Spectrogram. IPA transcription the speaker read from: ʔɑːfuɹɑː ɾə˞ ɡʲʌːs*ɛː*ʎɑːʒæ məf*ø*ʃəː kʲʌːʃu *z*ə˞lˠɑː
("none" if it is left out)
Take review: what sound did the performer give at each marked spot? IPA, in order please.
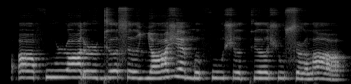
əː, u, s

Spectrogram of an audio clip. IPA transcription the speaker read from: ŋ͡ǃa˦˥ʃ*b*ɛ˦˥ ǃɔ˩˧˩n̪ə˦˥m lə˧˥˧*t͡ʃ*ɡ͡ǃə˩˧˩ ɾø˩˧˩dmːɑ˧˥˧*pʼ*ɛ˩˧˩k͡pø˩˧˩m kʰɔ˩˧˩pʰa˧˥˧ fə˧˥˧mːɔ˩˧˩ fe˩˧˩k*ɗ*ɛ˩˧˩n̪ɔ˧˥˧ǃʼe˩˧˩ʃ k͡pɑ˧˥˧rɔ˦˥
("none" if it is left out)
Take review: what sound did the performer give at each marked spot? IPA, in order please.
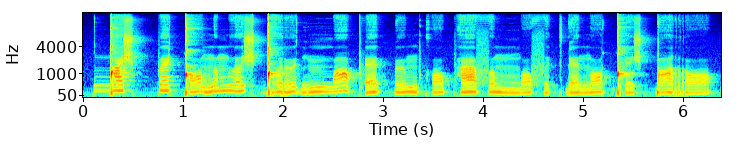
pː, ʃ, pʼ, ɗ

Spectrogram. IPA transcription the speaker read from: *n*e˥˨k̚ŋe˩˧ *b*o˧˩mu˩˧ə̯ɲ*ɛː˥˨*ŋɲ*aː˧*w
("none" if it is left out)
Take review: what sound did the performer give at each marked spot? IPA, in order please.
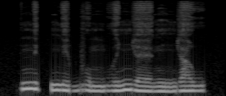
n, b, ɛː˩, a˧

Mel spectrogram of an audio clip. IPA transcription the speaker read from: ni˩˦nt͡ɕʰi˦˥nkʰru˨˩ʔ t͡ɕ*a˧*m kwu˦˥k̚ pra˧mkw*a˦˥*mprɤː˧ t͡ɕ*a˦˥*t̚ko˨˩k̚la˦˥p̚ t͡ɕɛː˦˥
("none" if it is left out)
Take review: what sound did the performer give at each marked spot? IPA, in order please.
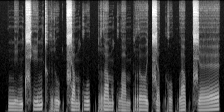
a˧, a˨˩, a˨˩

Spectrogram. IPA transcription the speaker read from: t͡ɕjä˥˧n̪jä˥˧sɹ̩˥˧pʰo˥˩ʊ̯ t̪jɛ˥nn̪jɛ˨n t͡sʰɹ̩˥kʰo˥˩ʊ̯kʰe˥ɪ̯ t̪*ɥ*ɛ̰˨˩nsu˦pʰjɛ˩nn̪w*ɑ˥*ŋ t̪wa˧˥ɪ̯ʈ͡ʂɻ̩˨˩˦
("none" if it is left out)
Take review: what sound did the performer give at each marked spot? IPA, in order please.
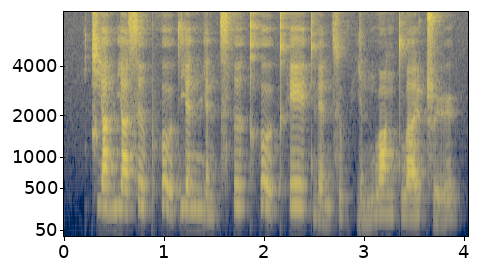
ɥ, ɑ˥

